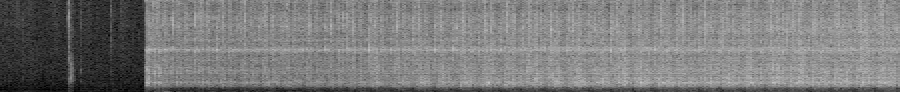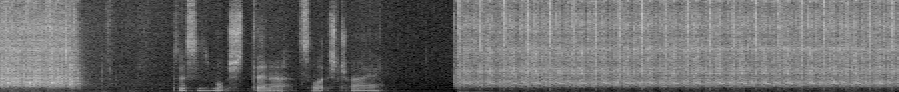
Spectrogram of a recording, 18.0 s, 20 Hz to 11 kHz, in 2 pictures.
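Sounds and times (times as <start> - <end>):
sewing machine stitching: 1.5 - 9.9, 13.6 - 17.9.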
